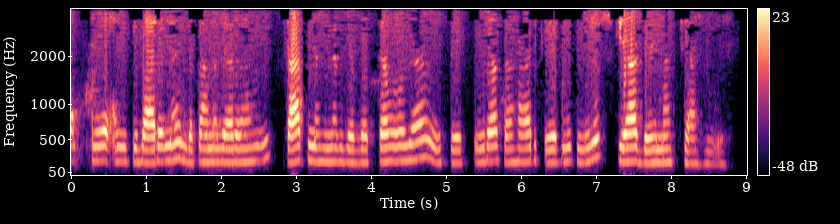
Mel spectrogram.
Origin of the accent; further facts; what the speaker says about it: Bihar, India; बलवा पर के रहने वाली हूँ, नादीगंज प्रखंड से और नवादा डिस्ट्रिक्ट से बिलोंग करती हूँ।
